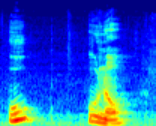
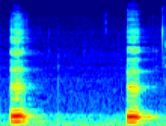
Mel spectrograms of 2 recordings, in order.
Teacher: It's not exactly like the Spanish U because it's not as closed, so it's a bit more open. U, uno, but in Japanese it's U, U. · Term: Japanese U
